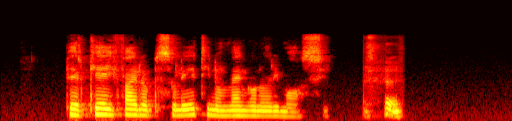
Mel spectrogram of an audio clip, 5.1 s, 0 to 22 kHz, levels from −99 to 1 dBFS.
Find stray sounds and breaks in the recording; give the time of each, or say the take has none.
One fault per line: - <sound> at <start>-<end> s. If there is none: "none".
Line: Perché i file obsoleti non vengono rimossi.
- laugh at 3.6-4.0 s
